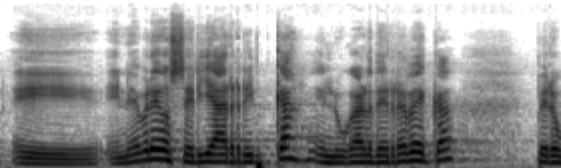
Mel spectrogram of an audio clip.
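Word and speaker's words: רבקה: al idioma Castellano pero en hebreo realmente la pronunciación más correcta es ripka y significa justamente lazo pero viene justamente de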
